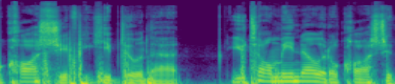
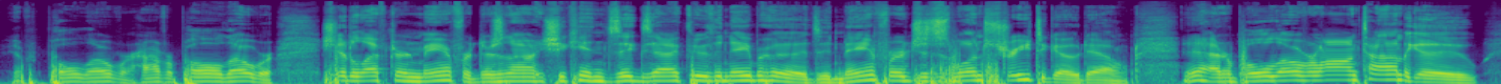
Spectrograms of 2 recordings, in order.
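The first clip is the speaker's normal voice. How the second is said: higher, mocking hillbilly accent; sneering hillbilly accent, pitched up; mocking hillbilly talk; 6 semitones higher than usual. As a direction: lampoon the hillbilly way of talking in a raised voice. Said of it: "You guys in your hillbilly talk".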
